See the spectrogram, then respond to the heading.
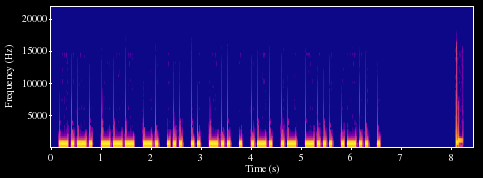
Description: Morse code, heard as a keyed tone, about 20 wpm, 700 Hz. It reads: CONSIDERABLE
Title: Twelve Letter Words - 20wpm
